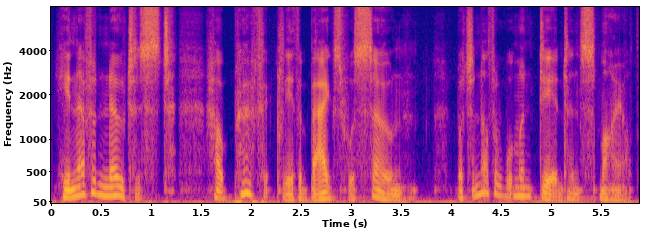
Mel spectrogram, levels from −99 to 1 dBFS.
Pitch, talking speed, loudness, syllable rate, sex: 110 Hz, 155 wpm, -22 LUFS, 5.2 syllables/s, male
